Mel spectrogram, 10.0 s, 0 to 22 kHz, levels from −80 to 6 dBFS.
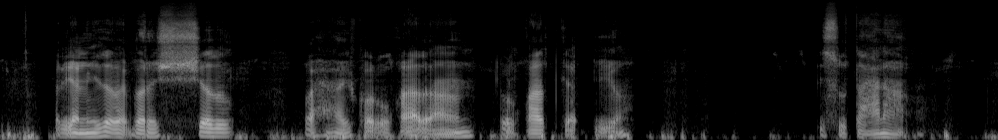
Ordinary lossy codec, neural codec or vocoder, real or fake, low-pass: none; codec, 44.1 kHz, 7.8 kbps, Pupu-Codec; fake; none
